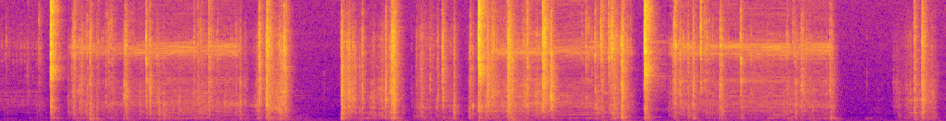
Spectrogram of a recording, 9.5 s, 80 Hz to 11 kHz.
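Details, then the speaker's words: Sony UVW-1200P Betacam SP player during repair, after grease on guides: short motor whirs with crisp clicks and clunks as a large Betacam tape loads and ejects smoothly; normal load-and-eject cycle this time after earlier intermittent failures. "it takes a large tape happily did he reject there huh it worked that time"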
